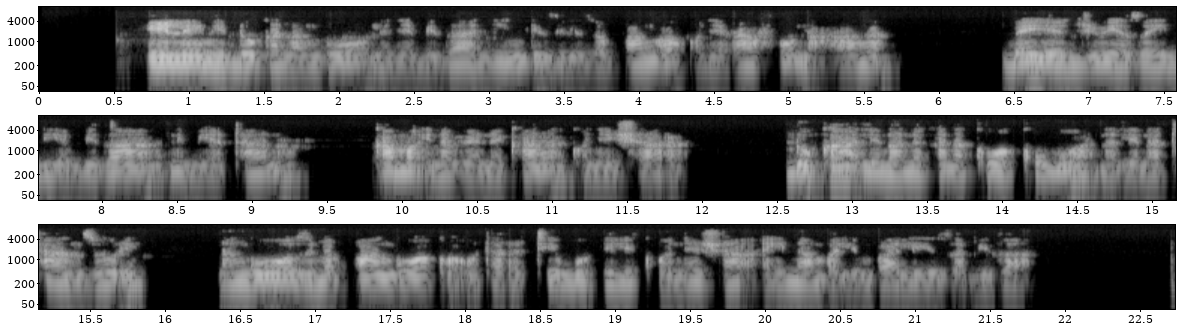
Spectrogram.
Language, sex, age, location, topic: Swahili, male, 18-24, Nairobi, finance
